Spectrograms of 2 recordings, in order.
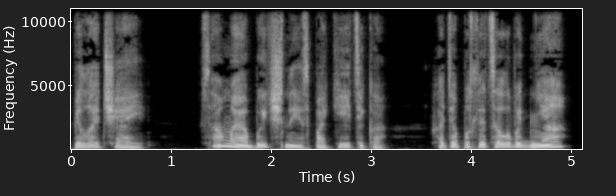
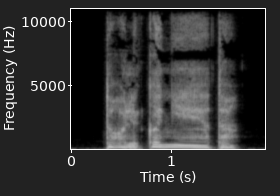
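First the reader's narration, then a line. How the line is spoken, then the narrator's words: Whisper. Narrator (Russian): прошептала я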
